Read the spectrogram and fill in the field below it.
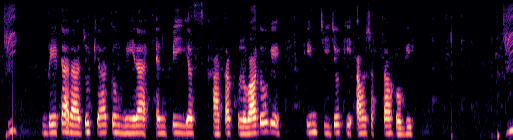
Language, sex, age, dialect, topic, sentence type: Hindi, male, 18-24, Kanauji Braj Bhasha, banking, statement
